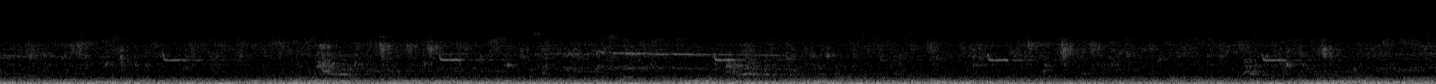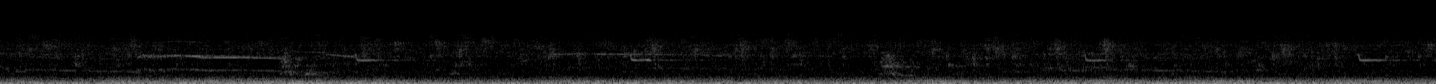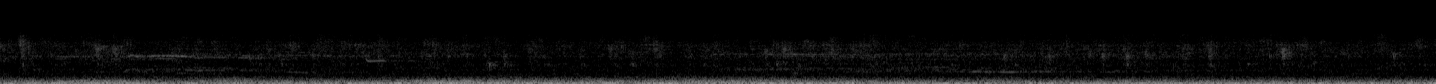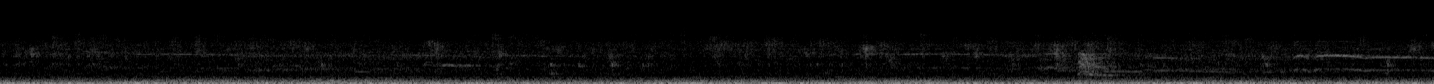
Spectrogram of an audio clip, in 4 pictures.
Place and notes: Lachania, Rhodos, Griechenland - Lahania, Rhodos, at night
Soundscape of Lahania village at 04:30 in the morning. Still dark, no sign of the dawn. Calm, no wind. Every now and then distant dogs, then all at once a distant aeroplane, cocks start crowing, a Scops Owl and some dogs join in. After a while all calms down again. Binaural recording. Artificial head microphone set up on the terasse. Microphone facing south east. Recorded with a Sound Devices 702 field recorder and a modified Crown - SASS setup incorporating two Sennheiser mkh 20 microphones.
